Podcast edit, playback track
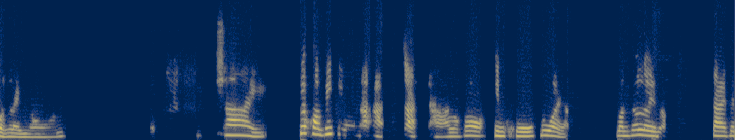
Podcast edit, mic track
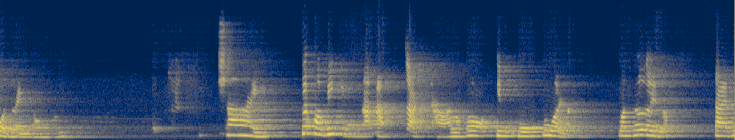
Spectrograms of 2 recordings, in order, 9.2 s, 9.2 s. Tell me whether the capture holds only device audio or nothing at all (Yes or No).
No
